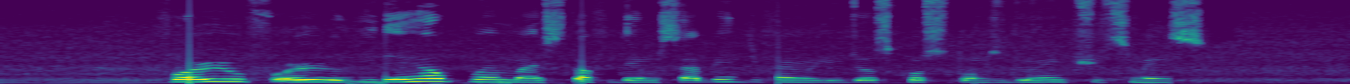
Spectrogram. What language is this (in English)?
Nigerian Pidgin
